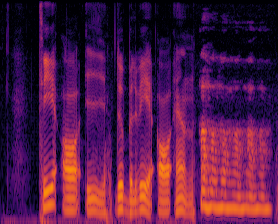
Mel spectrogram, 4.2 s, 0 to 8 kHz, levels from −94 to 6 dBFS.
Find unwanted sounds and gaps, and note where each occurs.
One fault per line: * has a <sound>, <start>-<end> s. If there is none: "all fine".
* has a laugh, 3.0-4.1 s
